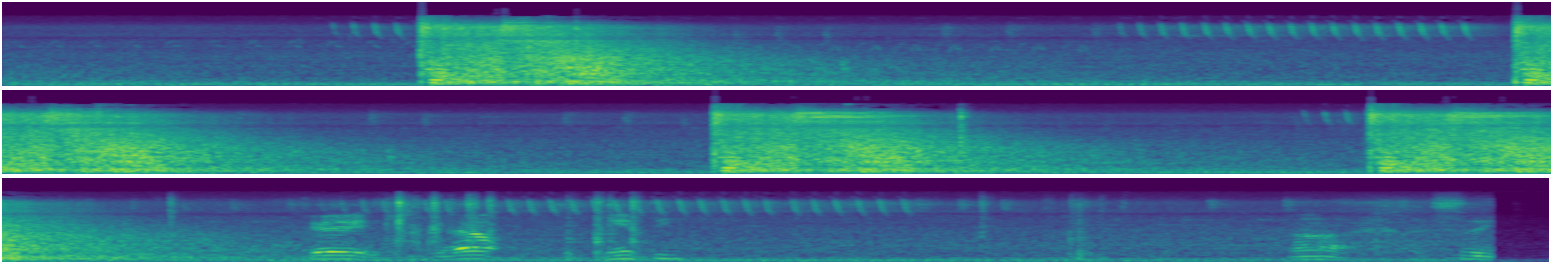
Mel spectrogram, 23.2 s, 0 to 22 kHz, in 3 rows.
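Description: Four shots from a Beretta ARX 100 rifle in 5.56×45mm with a 10.5-inch barrel, fired a few seconds apart. Each sharp report trails off over about two seconds.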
